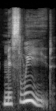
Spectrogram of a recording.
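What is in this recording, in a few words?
"mislead", English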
